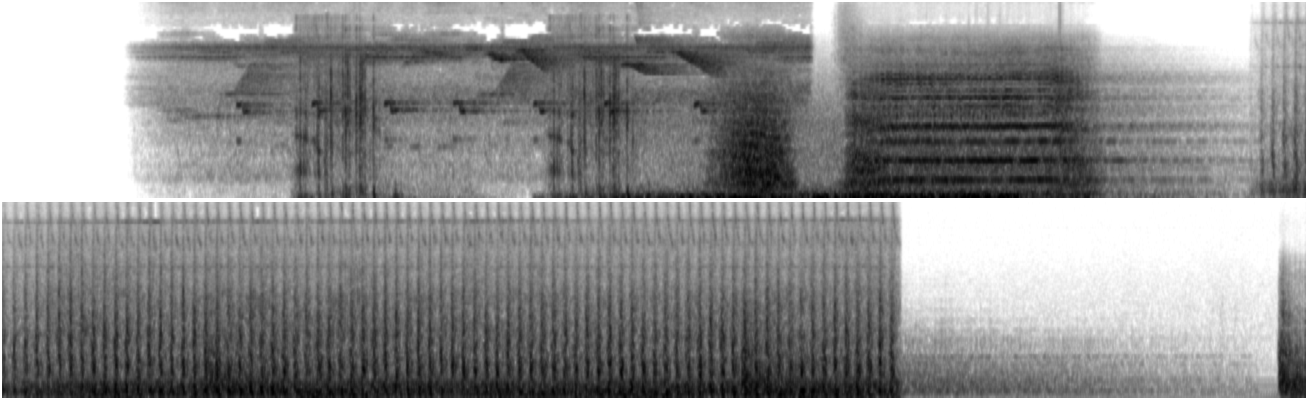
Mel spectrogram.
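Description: Film sound effects. Gliding whistling tones and several impacts come first, then a steady chord of tones for about two seconds. After that a fast, even rattle lasts about seven seconds and cuts off suddenly.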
